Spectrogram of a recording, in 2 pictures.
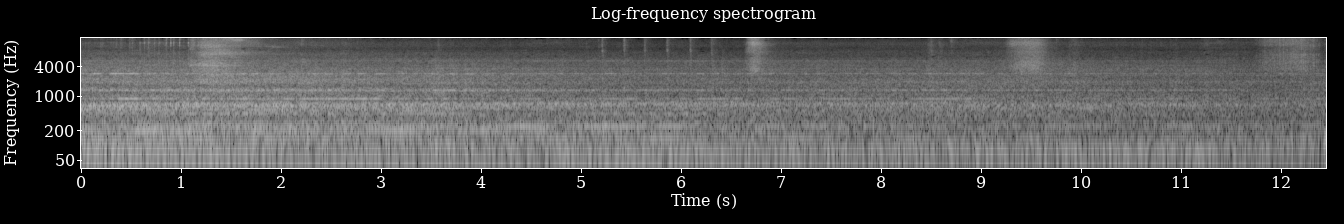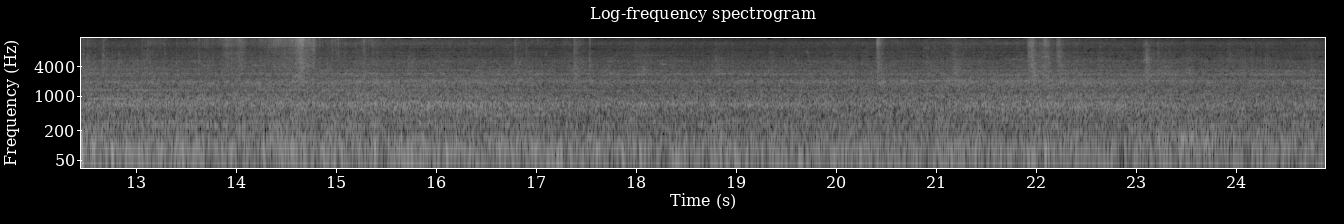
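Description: Class 66 diesel locomotive, its two-stroke V12 engine running as it passes at crawling speed, the engine note fading over the first several seconds. Then a long train of loaded container wagons rolls slowly by, wheels rumbling on the rails, with a few brief high-pitched squeaks.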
